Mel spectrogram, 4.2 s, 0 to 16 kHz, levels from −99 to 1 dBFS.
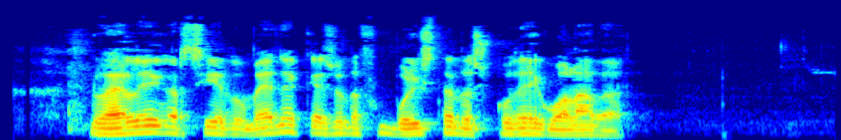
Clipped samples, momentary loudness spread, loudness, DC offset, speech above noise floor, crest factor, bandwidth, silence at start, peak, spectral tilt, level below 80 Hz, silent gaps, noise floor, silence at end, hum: under 0.1%; 10 LU; -27 LUFS; under 0.1%; 48 dB; 24 dB; 10 kHz; 0.35 s; -4 dBFS; -5.5 dB/octave; -60 dBFS; none; -75 dBFS; 1.1 s; none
